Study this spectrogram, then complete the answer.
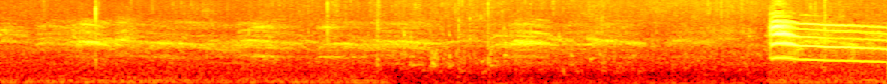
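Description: Noisy, windy outdoor ambience at Lake Constance with bird calls, ending in a sudden loud, harsh black-headed gull cry with a clear falling tone.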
